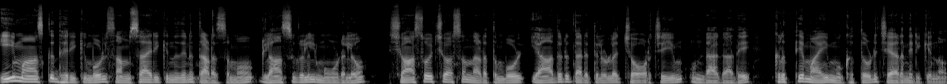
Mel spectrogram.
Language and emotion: Malayalam, neutral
